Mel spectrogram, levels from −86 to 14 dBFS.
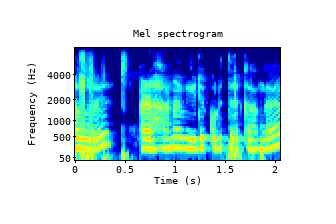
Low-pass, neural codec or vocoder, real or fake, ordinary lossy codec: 7.2 kHz; none; real; none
